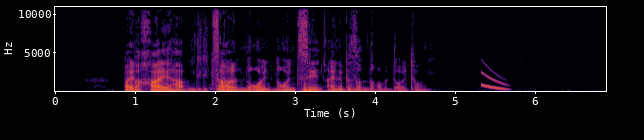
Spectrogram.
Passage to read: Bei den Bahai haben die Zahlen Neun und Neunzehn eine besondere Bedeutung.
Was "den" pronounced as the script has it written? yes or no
no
